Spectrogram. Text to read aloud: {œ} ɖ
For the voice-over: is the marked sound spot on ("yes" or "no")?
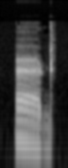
yes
